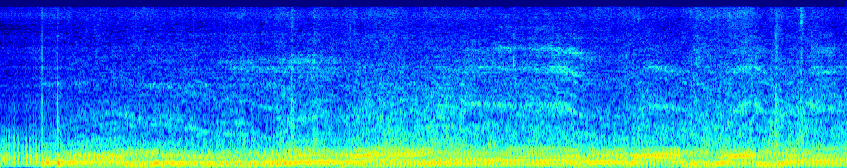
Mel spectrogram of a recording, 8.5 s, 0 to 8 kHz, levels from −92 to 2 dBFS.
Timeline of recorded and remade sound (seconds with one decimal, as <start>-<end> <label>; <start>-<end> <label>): 0.0-0.7 remade; 0.7-8.5 recorded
